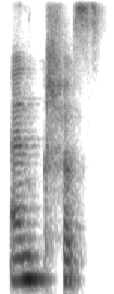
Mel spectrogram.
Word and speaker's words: anxious: say together anxious anxious so how do we pronounce this letter here anxious yeah so X is pronounced anxious yeah anxious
